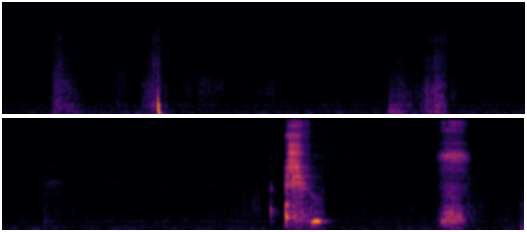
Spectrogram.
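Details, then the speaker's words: Several short, sharp, explosive sneezes with quiet gaps between them, the loudest near the end; the person says they feel sneezy in spring and that the sneezes are wet; repeated sneezing. "Gosh, I'm just feeling really sneezy. And there's spring, so this is perfect. Achoo."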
